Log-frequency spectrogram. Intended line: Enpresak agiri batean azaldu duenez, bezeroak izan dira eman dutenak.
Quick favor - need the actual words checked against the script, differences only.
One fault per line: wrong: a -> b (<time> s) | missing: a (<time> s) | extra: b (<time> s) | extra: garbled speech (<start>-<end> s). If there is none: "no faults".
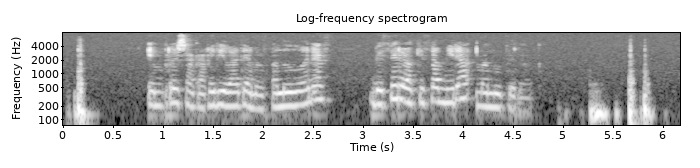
no faults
